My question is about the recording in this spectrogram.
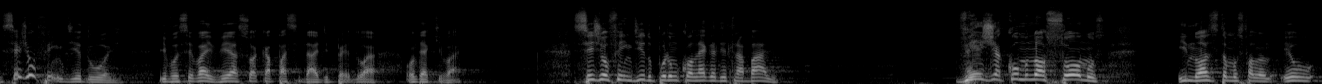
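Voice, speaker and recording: High-voiced Brazilian pastor preaching. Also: male voice, gravelly, big-room sound. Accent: Brazilian Portuguese. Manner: preaching with call-and-response, swings from quiet to shouting. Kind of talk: sermon. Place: church hall.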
